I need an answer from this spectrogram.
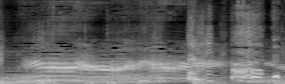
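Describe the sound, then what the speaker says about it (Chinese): Azrael, the cartoon cat from The Smurfs, lets out a long, drawn-out, wavering meow, then a couple of shorter yowling cries, loud and close with no talking over it. "阿兹猫，喵喵。"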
